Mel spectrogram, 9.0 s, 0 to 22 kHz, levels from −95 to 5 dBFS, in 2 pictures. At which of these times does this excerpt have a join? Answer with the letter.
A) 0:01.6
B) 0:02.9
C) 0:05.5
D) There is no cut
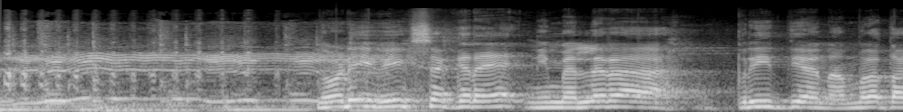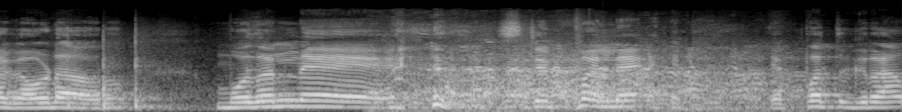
A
